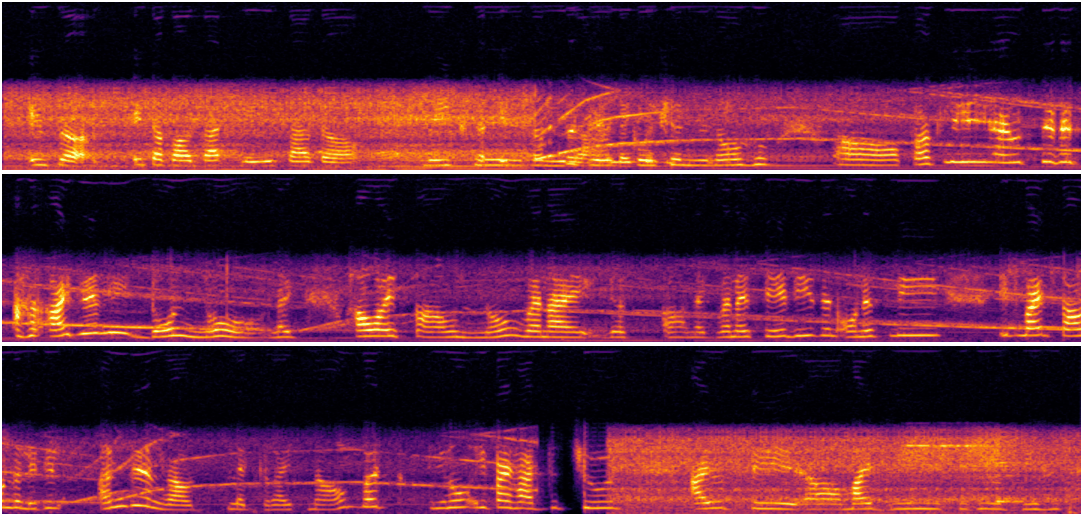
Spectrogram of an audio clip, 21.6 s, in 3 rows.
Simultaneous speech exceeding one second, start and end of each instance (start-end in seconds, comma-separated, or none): 3.1-4.9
